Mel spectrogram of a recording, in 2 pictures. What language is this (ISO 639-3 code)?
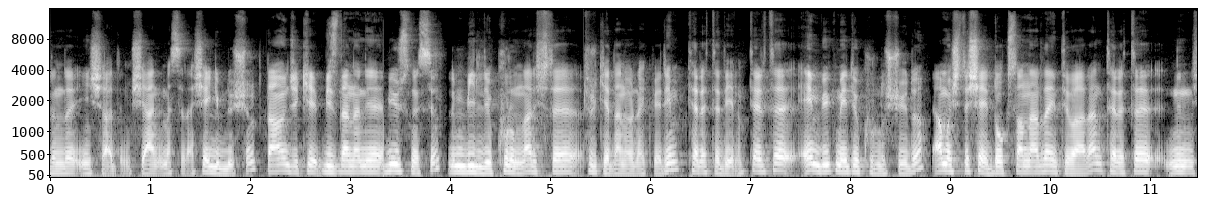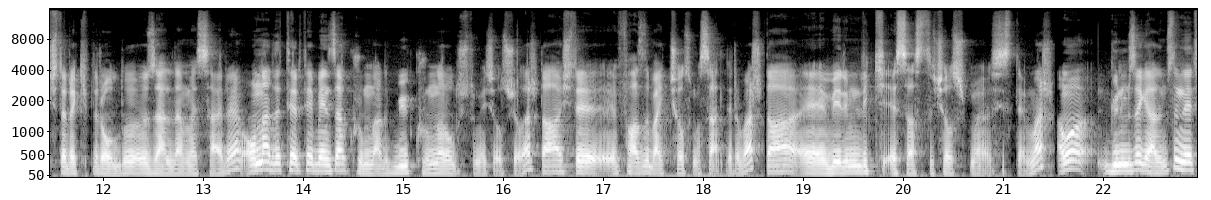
tur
